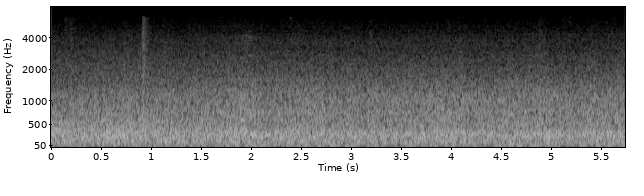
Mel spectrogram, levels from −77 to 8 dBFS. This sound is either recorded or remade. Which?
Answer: recorded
